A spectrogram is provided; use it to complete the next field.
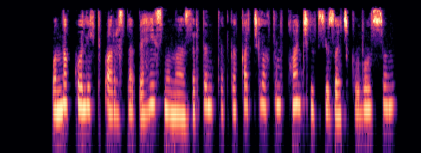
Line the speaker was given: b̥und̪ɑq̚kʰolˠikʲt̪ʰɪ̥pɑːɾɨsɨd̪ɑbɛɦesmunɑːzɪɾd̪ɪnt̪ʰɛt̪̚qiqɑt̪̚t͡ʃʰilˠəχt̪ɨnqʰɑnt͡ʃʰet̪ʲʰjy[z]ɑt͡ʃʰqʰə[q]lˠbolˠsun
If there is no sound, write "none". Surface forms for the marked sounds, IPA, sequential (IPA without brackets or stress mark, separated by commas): z, none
